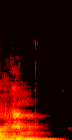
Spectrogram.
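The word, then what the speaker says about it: hymn: हिम, भजन, भजन जो गाते हो ना, हिम, हिमन नहीं होता, हिम।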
